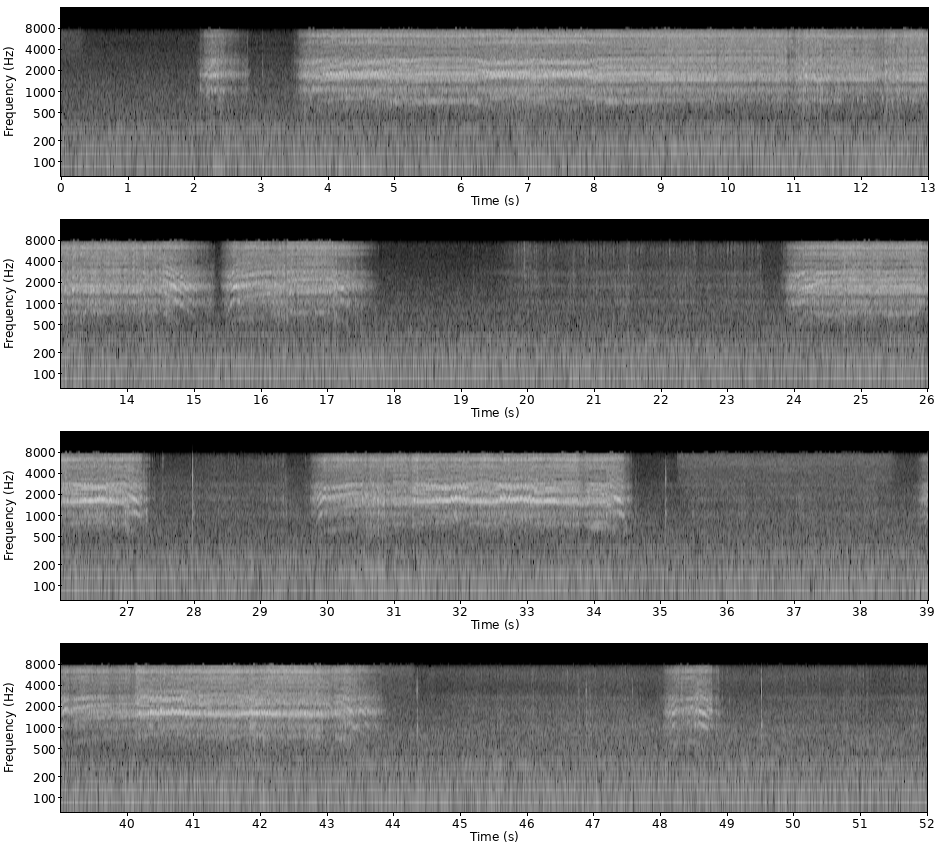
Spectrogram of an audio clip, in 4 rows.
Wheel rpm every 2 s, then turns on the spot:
0, 20, 180, 200, 200, 200, 200, 110, 110, 0, 20, 20, 170, 120, 20, 170, 190, 40, 20, 80, 200, 140, 30, 20, 40, 20.
20-22 34-38 44-52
